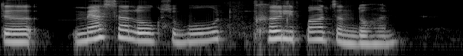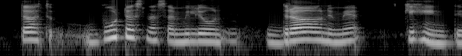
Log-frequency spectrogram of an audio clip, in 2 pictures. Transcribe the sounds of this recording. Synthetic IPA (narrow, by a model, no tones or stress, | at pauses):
t̪ɨ | masaloːksubuːʈ | kʰəlipãːt͡sɐnd̪oɦɐn | t̪ɐt̪ʰbuːʈɐsnɐsamiljoːn | d̪ɾaːnme | keɦint̪e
